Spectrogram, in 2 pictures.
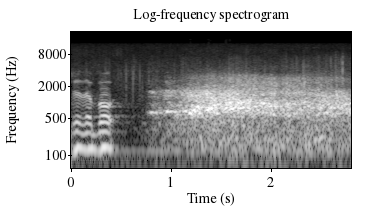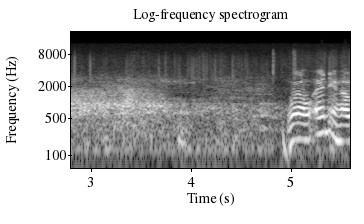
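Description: A man speaks in a lively, sing-song voice.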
